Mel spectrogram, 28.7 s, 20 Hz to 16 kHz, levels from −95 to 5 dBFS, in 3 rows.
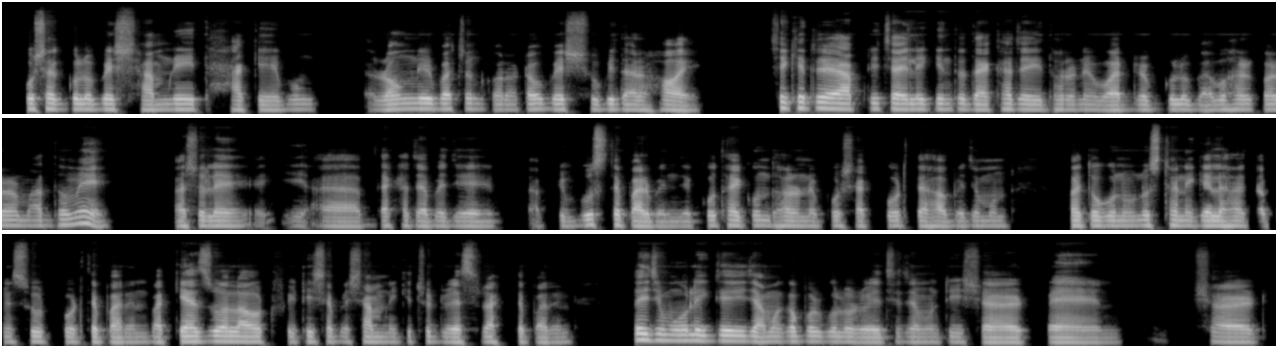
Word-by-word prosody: পোশাকগুলো 135 -1 +3
বেশ 130 -1 +4
সামনেই 130 +2 +2 0.2
থাকে 120 0 -4
এবং 125 +2 -9 0.6
রং 130 +1 +4 0.2
নির্বাচন 135 0 +3
করাটাও 125 +1 -1
বেশ 130 0 +3
সুবিধার 125 -1 -1 0.2
হয়। 115 -3 +3 0.6
সেক্ষেত্রে 155 0 +4 0.2
আপনি 135 +1 -6
চাইলে 135 -1 +6
কিন্তু 135 0 -1
দেখা 120 +2 0
যায়, 125 -1 +2
এই - - -5
ধরনের 125 0 -5
ওয়ারড্রোবগুলো 120 +2 -1
ব্যবহার 125 +2 -2
করার 130 0 +1
মাধ্যমে 140 +7 0 0.7
আসলে 120 +1 0 0.3
এ - - -15 0.2
ই - - -12 0.2
আ - - -4 0.4
দেখা 120 +1 -5
যাবে 115 +1 -1
যে 115 - -1 0.5
আপনি 115 +2 -14
বুঝতে 140 +1 +2
পারবেন 110 -1 +2
যে 110 - -6
কোথায় 125 -1 0
কোন 130 - -3
ধরনের 115 -1 -2
পোশাক 115 -1 -5
পরতে 120 -1 -4
হবে। 115 0 -2
যেমন 120 0 -7 0.5
হয়তো 125 0 +2
কোনো 125 0 0
অনুষ্ঠানে 130 -1 -1
গেলে 120 0 +5
হয়তো 120 -1 -4
আপনি 120 - -10
স্যুট 125 -1 -1
পরতে 120 0 0
পারেন 115 0 -1
বা 115 - +2
ক্যাজুয়াল 125 +1 +6
আউটফিট 120 -1 -1
হিসাবে 120 +1 -5
সামনে 120 -1 -1
কিছু 125 0 -13
ড্রেস 115 -2 +1
রাখতে 120 0 -3
পারেন। 110 0 -5 0.5
তো - - -32
এই 160 - +7
যে - - +4
মৌলিক 145 -1 +5
যেই 140 -1 +8
জামাকাপড়গুলো 125 0 0
রয়েছে 110 +1 0
যেমন 115 0 -4
টি 120 - -7
শার্ট, 110 -1 +2 0.2
প্যান্ট, 105 -1 -1 0.7
শার্ট 115 -2 +1
125 Hz, 150 wpm, -24 LUFS, 115-130 Hz, 0.7 s, যেই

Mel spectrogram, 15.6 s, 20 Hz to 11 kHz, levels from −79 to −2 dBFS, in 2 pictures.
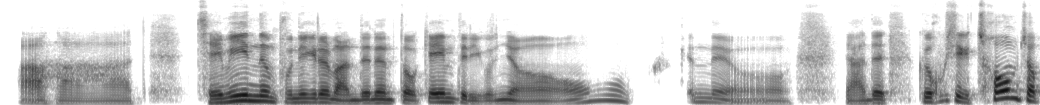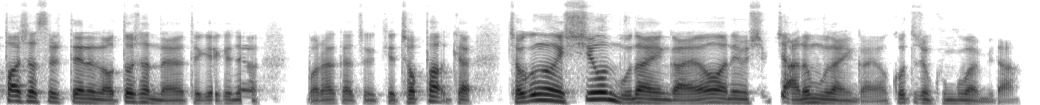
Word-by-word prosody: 아하. 85 -1 -10 0.5
재미있는 155 +6 +3
분위기를 125 0 -1
만드는 105 +2 0
또 90 - -2
게임들이군요. 95 -8 -1
오 105 - -10 0.4
그렇겠네요. 85 -10 -13 0.4
야 85 - -7
근데 110 +1 0 0.2
그 135 - -1
혹시 165 +5 -2
처음 235 +2 +4
접하셨을 150 - +2
때는 115 -4 +2
어떠셨나요? 95 -4 0
되게 95 +2 -5
그냥 100 0 -5 0.5
뭐랄까 100 +1 -4
좀 - - -11
이렇게 - - -7
접하 - - +1
그러니까 - - -2 0.3
적응하기 170 +4 +5
쉬운 210 +8 +5
문화인가요, 110 - +2
아니면 115 -2 -1
쉽지 110 +9 -6
않은 105 +4 +2
문화인가요? 85 -8 -3
그것도 120 +3 -7
좀 105 -3 -4
궁금합니다. 90 -6 -8
110 Hz, 360 characters per minute, -19 LUFS, 90-130 Hz, 0.5 s, 적응하기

